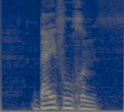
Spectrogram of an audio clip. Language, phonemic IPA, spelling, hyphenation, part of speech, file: Dutch, /ˈbɛi̯ˌvu.ɣə(n)/, bijvoegen, bij‧voe‧gen, verb, Nl-bijvoegen.ogg
- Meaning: 1. to add, to include, to attach 2. to enclose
